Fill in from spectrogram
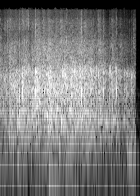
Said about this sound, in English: A clap for you, if I can.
